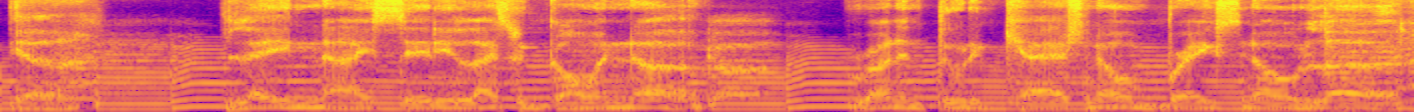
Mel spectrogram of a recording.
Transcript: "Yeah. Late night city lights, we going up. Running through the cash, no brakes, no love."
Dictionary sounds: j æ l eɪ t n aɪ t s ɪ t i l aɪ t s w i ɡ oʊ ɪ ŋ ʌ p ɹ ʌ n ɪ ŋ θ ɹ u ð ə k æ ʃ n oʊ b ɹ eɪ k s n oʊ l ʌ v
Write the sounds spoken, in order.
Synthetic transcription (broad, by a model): j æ l eɪ t n aɪ t s ɪ t i l aɪ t s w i ɡ oʊ ɪ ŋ ʌ p ɹ ʌ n ɪ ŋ θ ɹ u ð ə k æ ʃ n oʊ b ɹ eɪ k s n oʊ l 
